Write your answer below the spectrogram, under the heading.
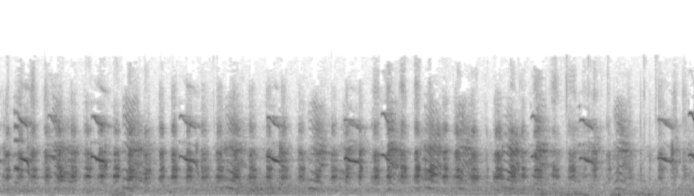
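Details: White-fronted terns (Sterna striata) in a dense chorus of harsh, high, grating squawks, many birds overlapping about twice a second.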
